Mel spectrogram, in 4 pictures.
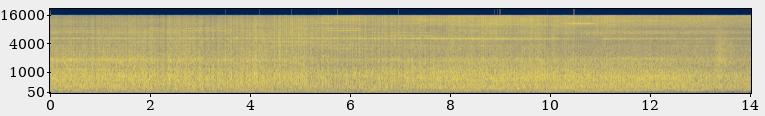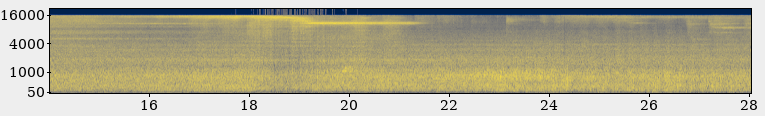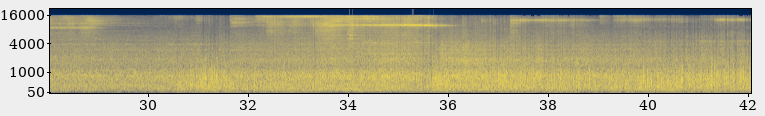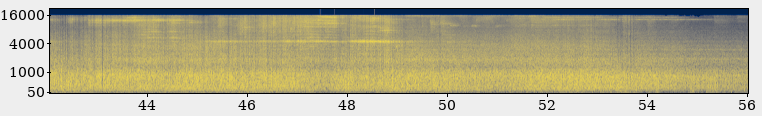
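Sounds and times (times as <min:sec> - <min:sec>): train wheels rumbling on rail: 0:00.0 - 0:56.0
high-pitched wheel squeals: 0:03.6 - 0:12.5, 0:16.4 - 0:21.5, 0:32.3 - 0:36.0, 0:43.6 - 0:49.8.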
